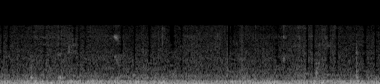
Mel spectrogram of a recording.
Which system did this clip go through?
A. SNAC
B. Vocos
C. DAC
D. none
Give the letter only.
C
